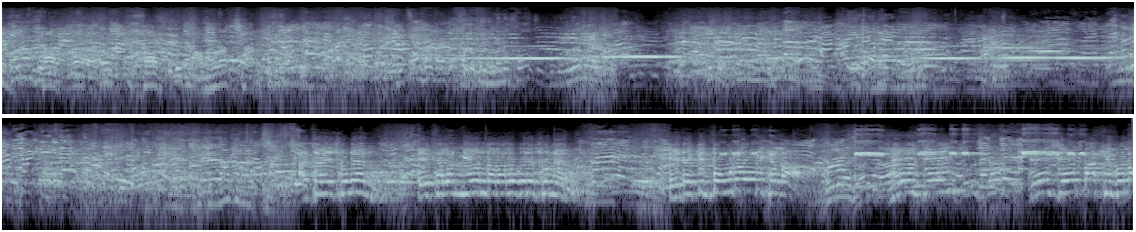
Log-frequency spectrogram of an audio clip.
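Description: Many children chatter and shout outdoors.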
